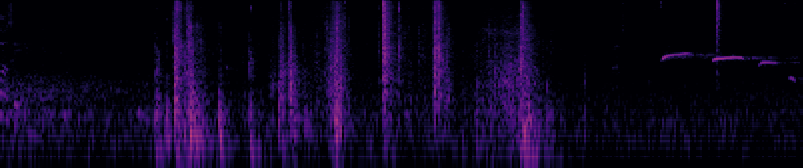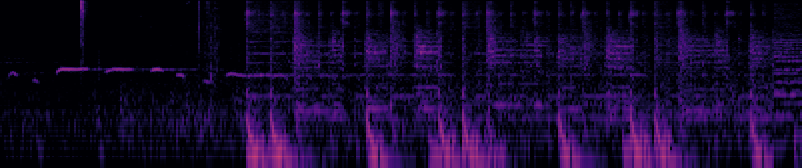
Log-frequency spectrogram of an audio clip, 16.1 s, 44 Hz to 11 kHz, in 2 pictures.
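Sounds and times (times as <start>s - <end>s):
person whistling a tune: 6.6s - 10.9s.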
